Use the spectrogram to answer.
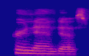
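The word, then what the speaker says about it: Hernández: Hernandez, but in Spanish you don't pronounce the H.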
